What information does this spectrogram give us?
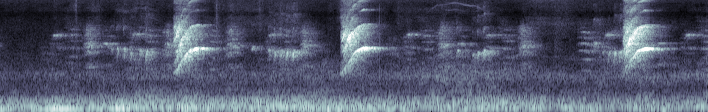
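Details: Canary song with loud buzzy, downward-sweeping bursts about every two seconds, separated by softer twittering and whistled phrases, faint low rumble beneath.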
